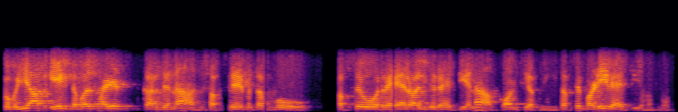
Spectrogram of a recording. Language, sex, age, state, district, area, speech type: Hindi, male, 18-30, Madhya Pradesh, Jabalpur, urban, conversation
